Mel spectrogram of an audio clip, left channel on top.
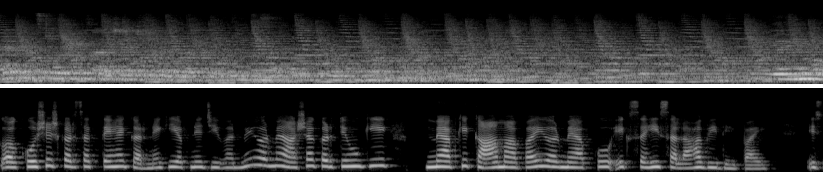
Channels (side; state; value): both; different; correlation -0.01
